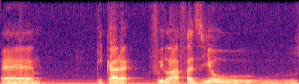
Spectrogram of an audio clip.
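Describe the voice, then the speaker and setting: Speech comes at a very slow pace with ordinary pitch variation, and audible room echo fills the recording. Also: man. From Santa Catarina, Brazil (Guaramirim). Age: 30s. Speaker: designer and YouTuber. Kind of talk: casual interview chat.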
